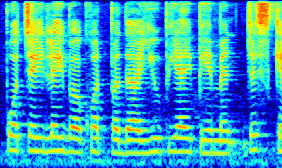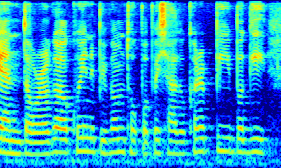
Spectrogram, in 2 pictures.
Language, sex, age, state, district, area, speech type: Manipuri, female, 30-45, Manipur, Imphal West, urban, spontaneous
